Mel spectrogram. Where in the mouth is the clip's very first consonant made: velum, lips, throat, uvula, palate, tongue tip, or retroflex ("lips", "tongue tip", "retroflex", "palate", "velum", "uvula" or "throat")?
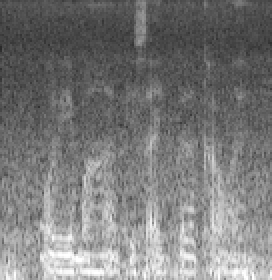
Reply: tongue tip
